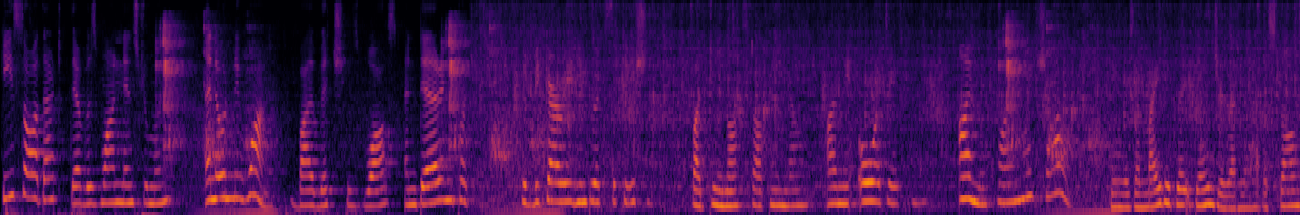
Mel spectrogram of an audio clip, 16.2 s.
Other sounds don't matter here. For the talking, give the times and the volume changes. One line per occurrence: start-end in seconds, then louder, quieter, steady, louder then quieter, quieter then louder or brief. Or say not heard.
0.0-16.2 steady.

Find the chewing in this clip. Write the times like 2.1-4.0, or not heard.
1.9-3.5, 5.5-7.0, 12.4-14.0.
